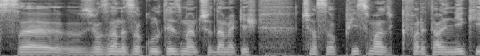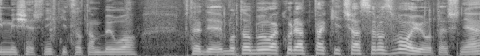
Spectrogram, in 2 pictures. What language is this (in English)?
Polish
